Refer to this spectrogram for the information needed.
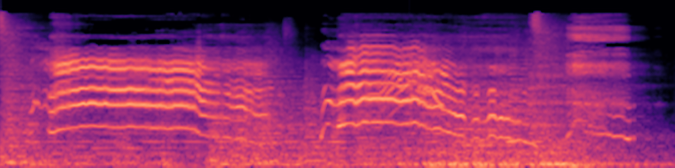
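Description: Two long, loud wailing cries, rising and bending in pitch with strong harmonics, close and piercing with a brief pause between them, like an anguished scream or caterwauling yowl.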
